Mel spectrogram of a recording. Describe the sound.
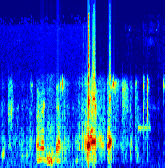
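A telephone being dialed for a call-in to a radio program: a few short, bright keypad beeps come near the end, after a stretch of people talking.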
